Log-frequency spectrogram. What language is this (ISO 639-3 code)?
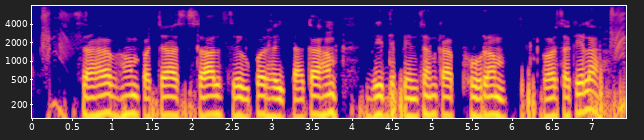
bho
